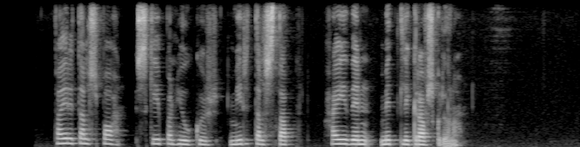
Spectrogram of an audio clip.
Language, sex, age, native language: Icelandic, female, 20-29, Icelandic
